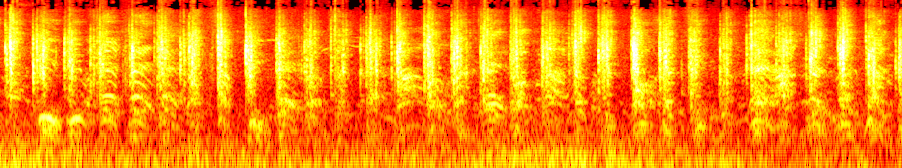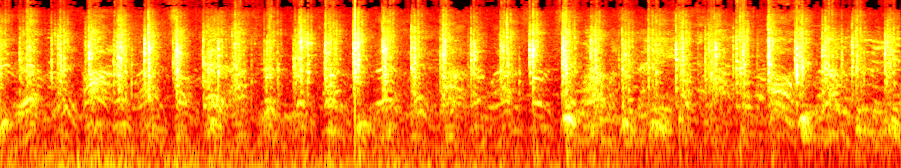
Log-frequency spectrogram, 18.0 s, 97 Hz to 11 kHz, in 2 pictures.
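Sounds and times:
dance sticks clacking together: 0:00.0 - 0:18.0
men shouting and chanting: 0:00.0 - 0:18.0.

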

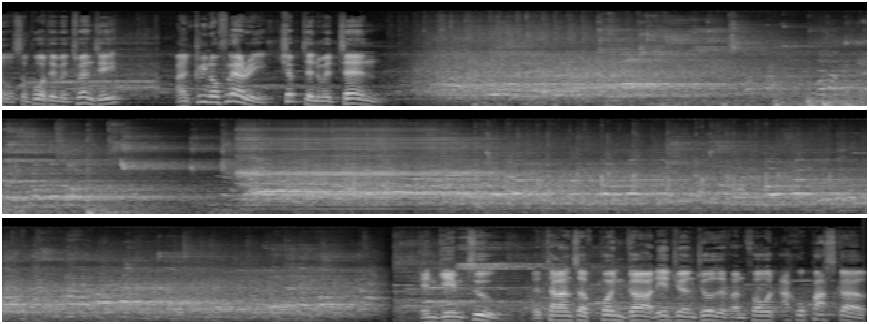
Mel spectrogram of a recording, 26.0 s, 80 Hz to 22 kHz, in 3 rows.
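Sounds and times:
crowd and player voices echoing: 0:00.0 - 0:25.9.

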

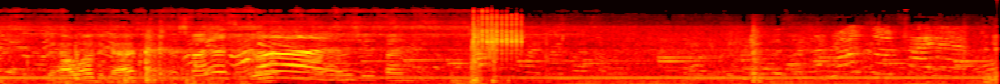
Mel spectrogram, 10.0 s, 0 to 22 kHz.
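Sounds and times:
children talking: 0:00.0 - 0:04.8, 0:07.1 - 0:09.9
steady hum: 0:00.0 - 0:08.9.

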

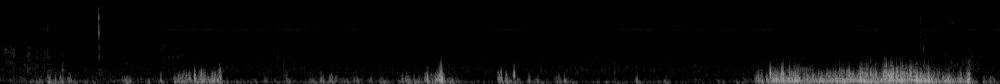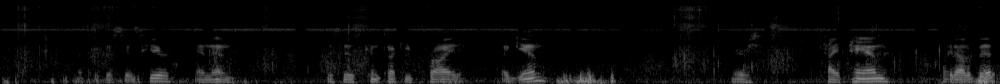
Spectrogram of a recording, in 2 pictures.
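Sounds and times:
footsteps in grass: 0:00.0 - 0:00.7, 0:09.2 - 0:14.6, 0:16.2 - 0:20.0
wind buffeting microphone: 0:00.0 - 0:06.8, 0:07.4 - 0:11.0, 0:15.4 - 0:16.3.

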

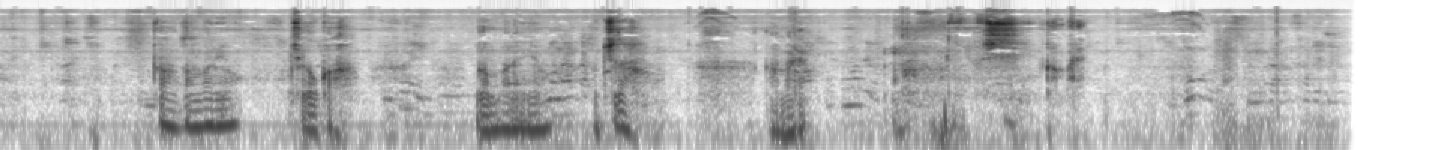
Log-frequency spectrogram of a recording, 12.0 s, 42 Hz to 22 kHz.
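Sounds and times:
breathy whisper-like hiss: 0:05.7 - 0:06.8.

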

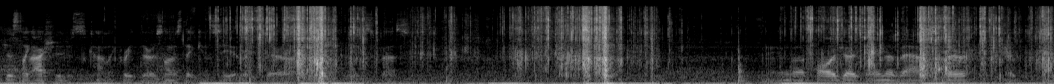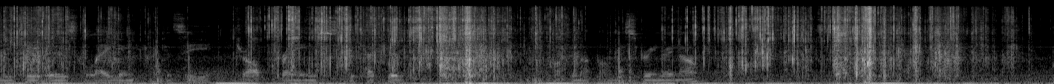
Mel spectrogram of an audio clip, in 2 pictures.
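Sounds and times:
cards rustling: 0:01.0 - 0:21.0
foil wrappers crinkling and tearing: 0:01.0 - 0:21.0.

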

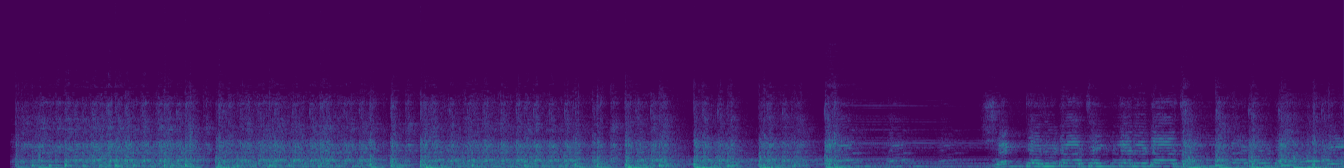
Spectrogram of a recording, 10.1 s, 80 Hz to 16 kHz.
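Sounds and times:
held instrument tones: 0:06.1 - 0:08.6.

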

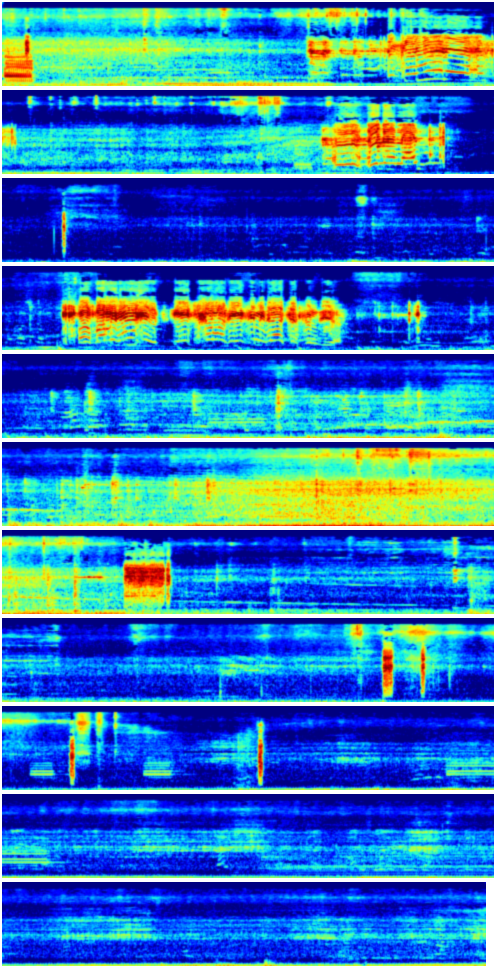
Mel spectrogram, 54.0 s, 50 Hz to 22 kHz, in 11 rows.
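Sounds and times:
tyres on dirt: 0:00.0 - 0:09.5, 0:14.6 - 0:54.0
pickup truck engine: 0:00.0 - 0:54.0
loud voices: 0:12.8 - 0:27.8, 0:43.0 - 0:54.0.

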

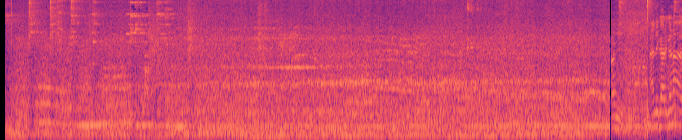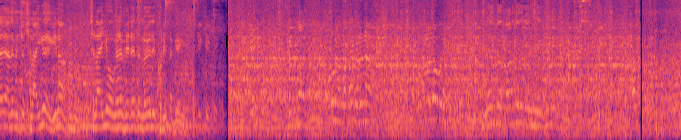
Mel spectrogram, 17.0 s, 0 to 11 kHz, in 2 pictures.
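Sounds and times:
motor drone: 0:00.8 - 0:08.0.

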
